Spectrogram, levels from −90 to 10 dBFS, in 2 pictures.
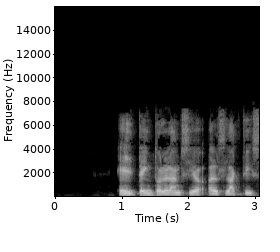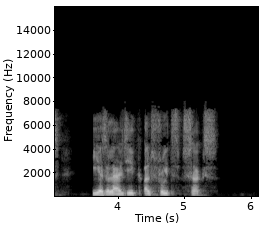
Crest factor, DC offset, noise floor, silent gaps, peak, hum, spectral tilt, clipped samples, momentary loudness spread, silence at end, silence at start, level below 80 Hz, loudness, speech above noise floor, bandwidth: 18 dB; under 0.1%; -82 dBFS; none; -2 dBFS; none; -5.5 dB/octave; under 0.1%; 10 LU; 0.65 s; 0.95 s; -56 dBFS; -18 LUFS; 65 dB; 7.8 kHz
